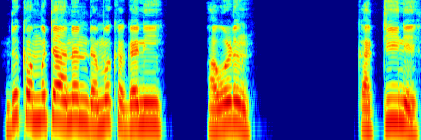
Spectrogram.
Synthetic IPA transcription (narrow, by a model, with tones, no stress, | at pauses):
dʊ˦kɐ˨mːʊ˦taː˨nɛ˦nda˨mʊ˦ka˨ɡɐ˦niː˦ | ʔa˨wʊ˦ɽɪ˦˨ŋ | kʼɐ˨tːiː˦neː˨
